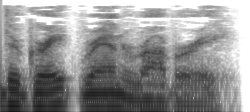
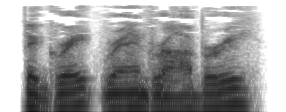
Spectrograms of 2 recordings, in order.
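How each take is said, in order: First: Said in the usual way. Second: THE GREAT RAND ROBBERY repeated as a disbelieving question, rising at the end; mildly incredulous echo of THE GREAT RAND ROBBERY. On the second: A narrator's reading. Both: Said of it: "he repeated incredulously".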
